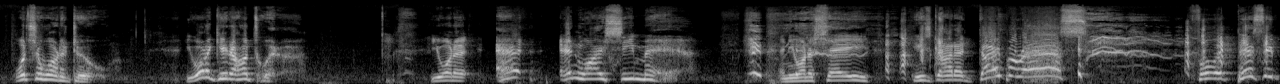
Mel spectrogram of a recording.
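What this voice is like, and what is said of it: Loud angry imitation of another's voice. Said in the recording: “can you do a Pacino voice? ... we're doing like big Pacino ... angry Pacino”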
